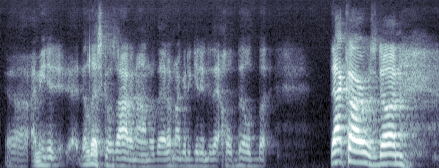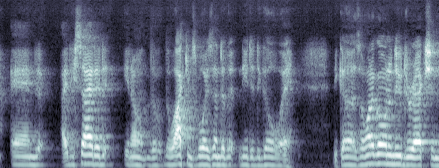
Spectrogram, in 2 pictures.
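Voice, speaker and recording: With a plain, everyday voice, a man at a medium pitch talks at a fairly quick pace, his intonation fairly even but his loudness swinging widely. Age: 60s. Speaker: hot rod shop owner. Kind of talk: casual talk to camera.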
